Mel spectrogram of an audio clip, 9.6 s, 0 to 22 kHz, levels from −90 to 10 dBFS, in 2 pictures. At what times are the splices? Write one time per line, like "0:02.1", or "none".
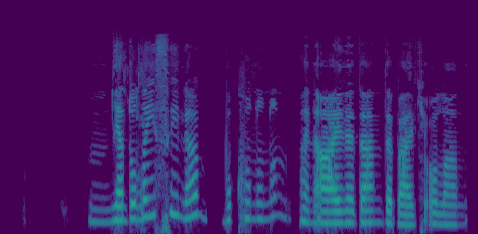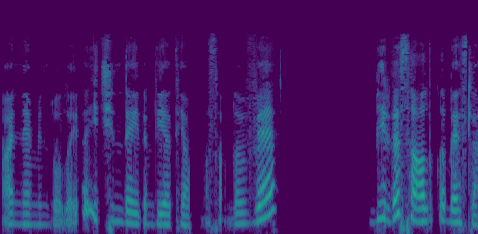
0:02.1
0:05.3

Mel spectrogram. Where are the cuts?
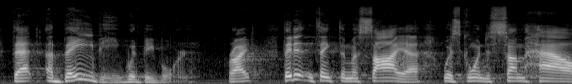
none

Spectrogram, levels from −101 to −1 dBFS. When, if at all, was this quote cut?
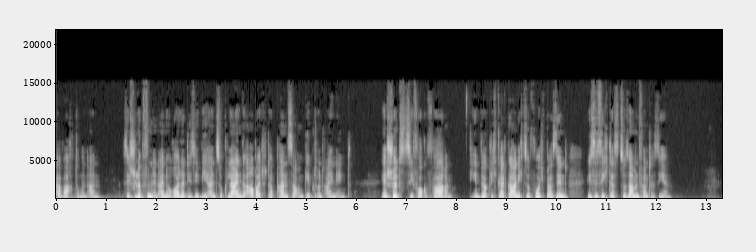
none

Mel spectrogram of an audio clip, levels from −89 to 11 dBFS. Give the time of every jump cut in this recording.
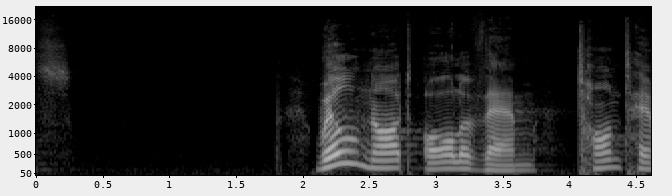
none

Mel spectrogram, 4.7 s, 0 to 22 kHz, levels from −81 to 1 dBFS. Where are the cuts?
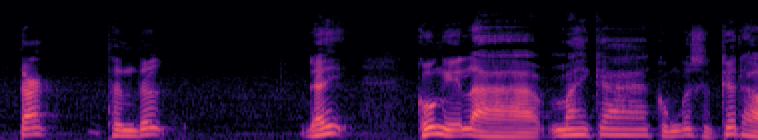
none

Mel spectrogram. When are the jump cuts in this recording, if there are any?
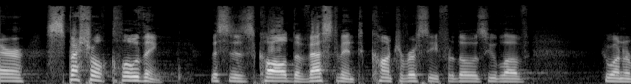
0:01.9

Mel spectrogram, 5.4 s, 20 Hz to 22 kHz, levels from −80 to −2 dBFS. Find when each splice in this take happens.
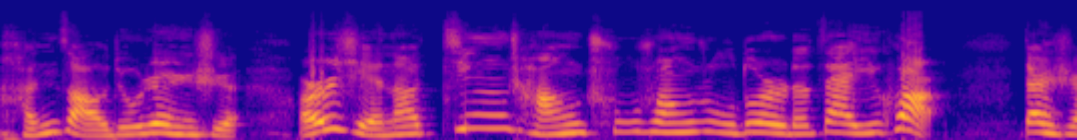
none

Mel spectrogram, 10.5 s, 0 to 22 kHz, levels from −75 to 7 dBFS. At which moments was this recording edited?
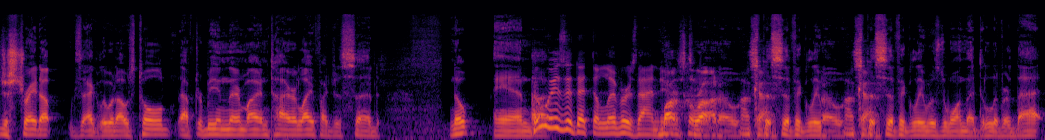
0:04.4
0:05.3
0:08.2

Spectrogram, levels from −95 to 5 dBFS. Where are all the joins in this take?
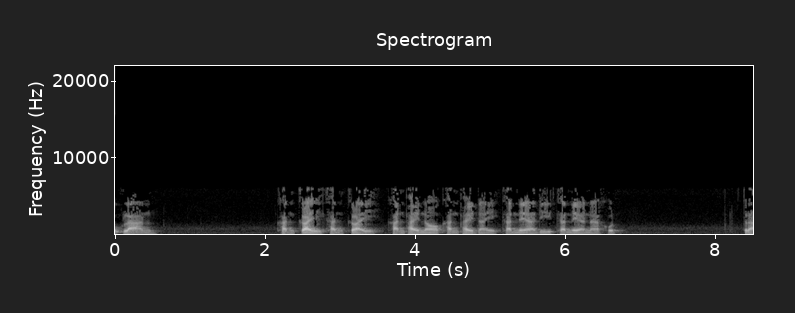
0:03.6

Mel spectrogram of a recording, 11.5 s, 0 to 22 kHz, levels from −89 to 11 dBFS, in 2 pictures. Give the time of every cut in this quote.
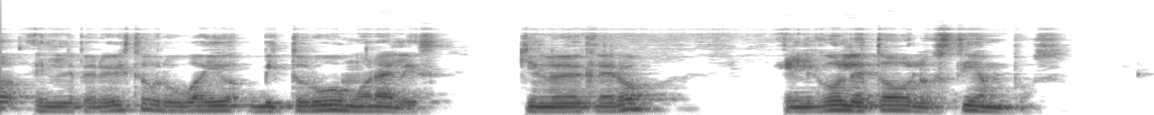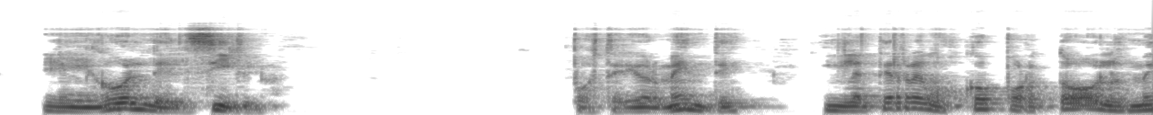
none

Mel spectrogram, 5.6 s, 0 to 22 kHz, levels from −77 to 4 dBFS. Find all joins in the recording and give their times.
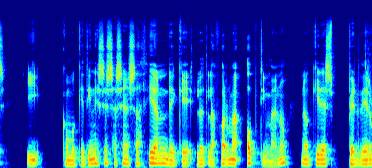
0:03.1
0:04.4

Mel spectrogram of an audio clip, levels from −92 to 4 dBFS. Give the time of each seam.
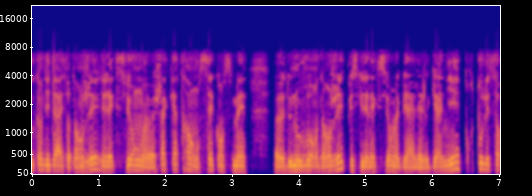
0:05.9

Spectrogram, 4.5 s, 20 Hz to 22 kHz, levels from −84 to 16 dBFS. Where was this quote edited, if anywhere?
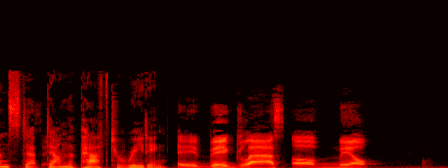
0:01.7

